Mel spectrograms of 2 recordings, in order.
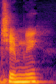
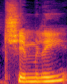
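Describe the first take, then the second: First: The second syllable starts with an N sound. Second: The second syllable starts with an L sound. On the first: The speaker calls it right. "instead of chimney" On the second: The speaker calls it wrong. "I used to think it was chimley"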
